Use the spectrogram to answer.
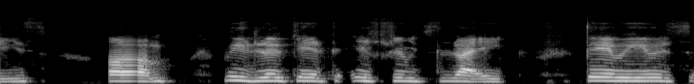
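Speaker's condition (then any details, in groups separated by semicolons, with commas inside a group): Cerebral palsy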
